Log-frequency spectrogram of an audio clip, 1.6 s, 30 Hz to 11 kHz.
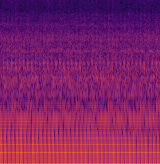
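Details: Isuzu Panther diesel just started after repair: sunken cylinder 4 liner flipped and new piston rings fitted, following heavy dipstick blow-by. Steady, even idle clatter with a firm low rumble and no misses or odd knocks; running smoothly.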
